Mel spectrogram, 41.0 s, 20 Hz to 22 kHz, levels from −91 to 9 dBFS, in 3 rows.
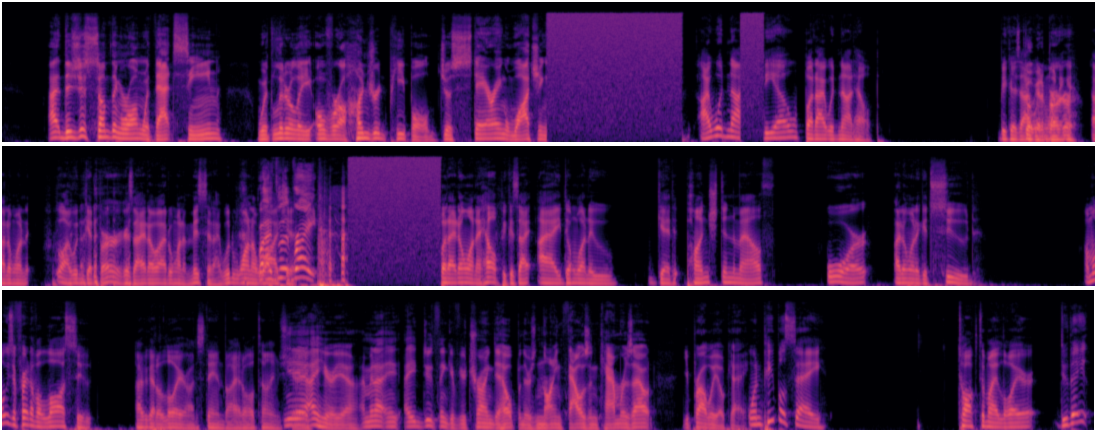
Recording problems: audio cutting out; filled with static; at 7 s for 1.5 s, at 9 s and at 18 s for 1 s

